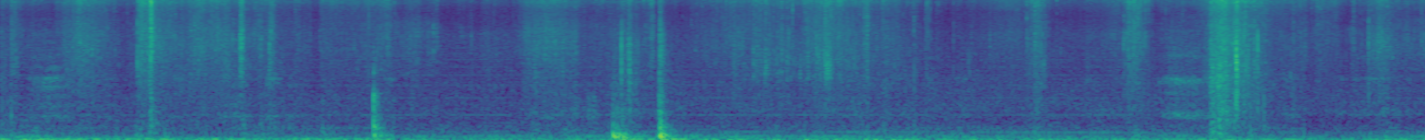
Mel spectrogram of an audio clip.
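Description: Hands working loose compost soil around a transplanted celery plant: scratchy rustles of soil, straw and leaves, with a few soft thumps as the soil is pressed down.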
